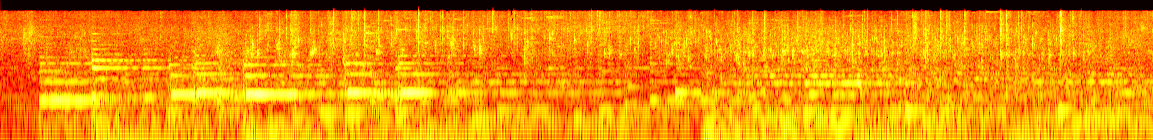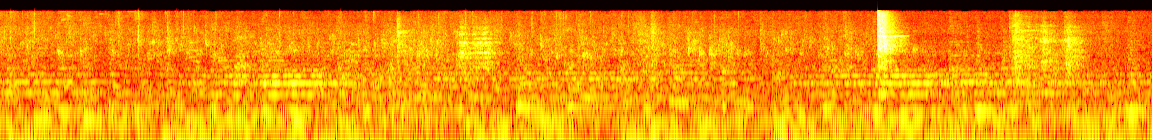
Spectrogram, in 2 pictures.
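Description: Background music with a steady bass over the crackle of battered frog pieces deep-frying in hot oil in a wok. There is a brief sharp clatter near the end.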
